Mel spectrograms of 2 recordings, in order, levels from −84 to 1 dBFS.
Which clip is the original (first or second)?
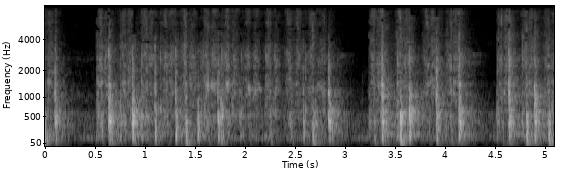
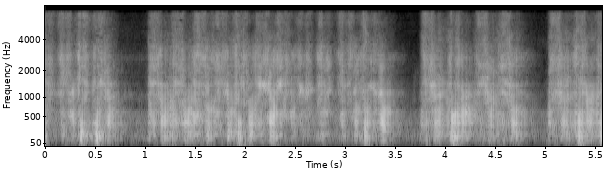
first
